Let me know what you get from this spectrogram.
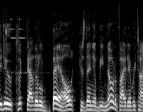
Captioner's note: bell chimes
